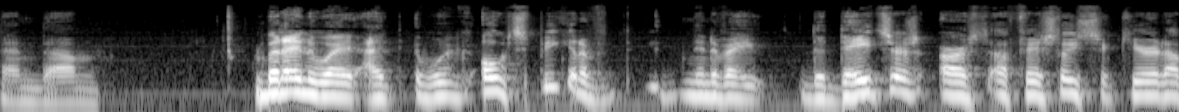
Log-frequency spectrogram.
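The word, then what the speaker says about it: Ninove: That's how you say it, right? Nineveh? – That's right, yeah.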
